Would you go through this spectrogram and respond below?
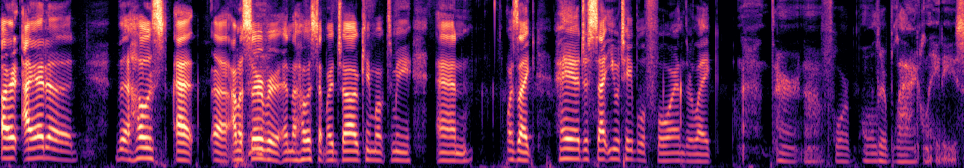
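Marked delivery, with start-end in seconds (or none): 6.9-12.1 put-on whisper, lower and quieter. Retelling a host at work announcing a table: imitating someone whispering. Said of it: "Don't whisper that".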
